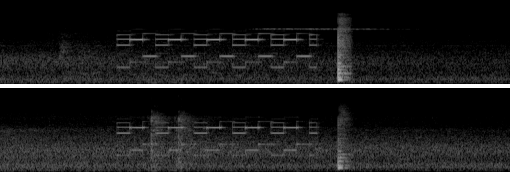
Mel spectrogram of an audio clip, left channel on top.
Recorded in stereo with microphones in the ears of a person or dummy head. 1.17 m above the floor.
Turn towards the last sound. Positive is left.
turn(degrees=35)  # may be behind; listen again after turning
